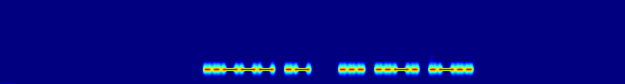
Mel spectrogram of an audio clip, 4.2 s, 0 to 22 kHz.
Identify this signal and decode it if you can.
Morse code, heard as a keyed tone, about 40 wpm, 700 Hz. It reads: 2A SFL
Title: Field Day Exchanges Encore - 40wpm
